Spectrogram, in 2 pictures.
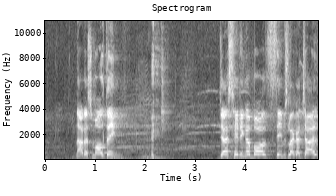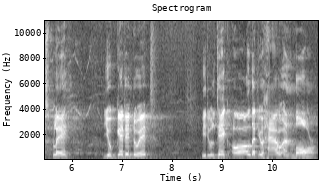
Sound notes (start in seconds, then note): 2.0 laughs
